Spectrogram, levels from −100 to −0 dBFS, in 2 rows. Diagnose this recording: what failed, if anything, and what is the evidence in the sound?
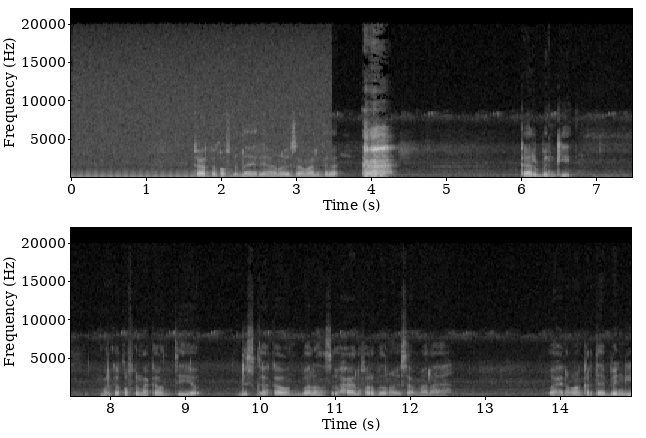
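Video or display buzz, analogue wiring: from 0 to 3.46 s a buzz at the 60 Hz field rate, with hash above it, sits roughly 10 dB below the speech. A screen or video cable is coupling picture-rate interference into the audio path before conversion.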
